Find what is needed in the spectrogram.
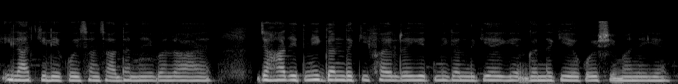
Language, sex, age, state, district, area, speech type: Hindi, female, 45-60, Uttar Pradesh, Jaunpur, urban, spontaneous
